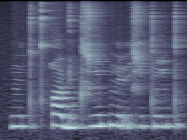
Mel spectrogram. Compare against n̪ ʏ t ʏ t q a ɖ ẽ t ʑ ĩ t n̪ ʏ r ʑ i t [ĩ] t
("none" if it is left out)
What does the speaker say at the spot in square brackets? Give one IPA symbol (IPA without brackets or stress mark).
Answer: ĩ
